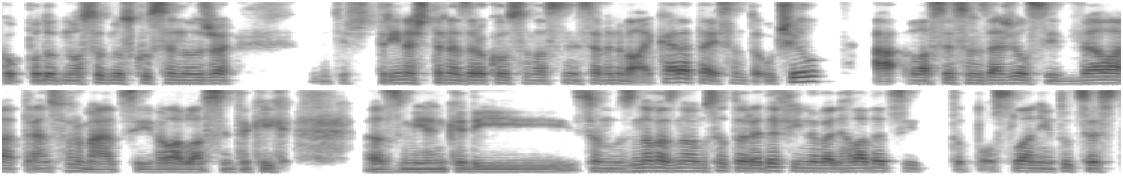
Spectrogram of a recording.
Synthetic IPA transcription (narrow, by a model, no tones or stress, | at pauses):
akɔpɔd̪ɔbnuːɔsɔbnuːskuːsɛnɔzʒɛ | tɪɛʃt̪ɾinaːsʃt̪r̩naːzd͡ʑɾɔkɔʊsɔmvlasɲɛsaʋɛnɔʋa̰la̰jkaɾat̪ajsɔmt̪ɔʔut͡ʃil | ʔa̰ʋlasɲɛsɔmzaʒilsiʋɛlat̪ɾʔansfɔɾmaːt͡siːʋɛlaʋla̰sɲɛt̪akiːxzmɪɛŋkɛd̪isɔmznɔʋaznɔʋamusɛlt̪ɔɾɛd̪ɛfinɔʋaɟɦlad̪acsit̪ɔpɔ̰slaɲɪɛt̪ut͡sɛst̪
